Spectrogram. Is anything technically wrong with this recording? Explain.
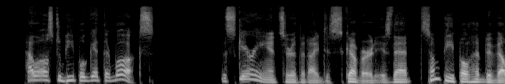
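No, nothing technically wrong can be heard in this speech recording. There is no fault to point to or explain.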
